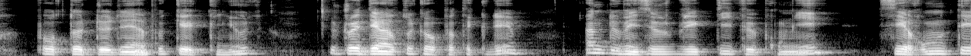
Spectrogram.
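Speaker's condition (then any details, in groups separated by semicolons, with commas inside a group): Primary progressive multiple sclerosis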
